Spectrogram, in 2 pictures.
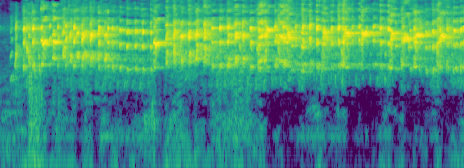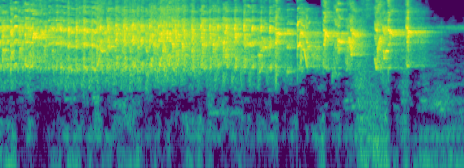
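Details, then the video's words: A continuous, dense wall of shrill chattering and squeaky twitters from green Fischer's lovebirds kept as pets, with barely a pause for nine seconds. "Fisher Love Birds Sound"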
